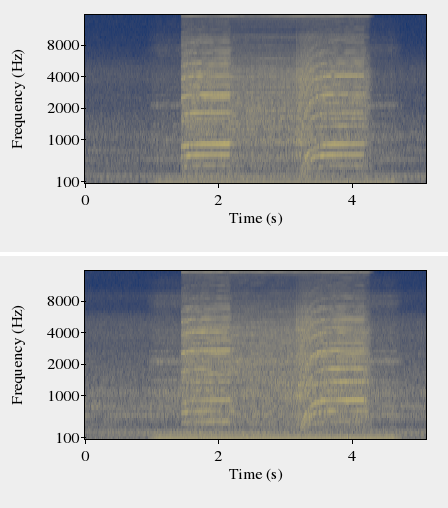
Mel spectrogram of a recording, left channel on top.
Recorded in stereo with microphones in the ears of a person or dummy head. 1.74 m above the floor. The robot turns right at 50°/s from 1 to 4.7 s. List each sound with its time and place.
1.4 s a phone buzzing: 50° left, 1.5 m; by 4.3 s 170° right, 1.5 m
